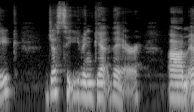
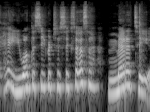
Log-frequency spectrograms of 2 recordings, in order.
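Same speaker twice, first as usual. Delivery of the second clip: mock hype pitch; 8 semitones higher, 3 dB louder than usual. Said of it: "They're just like".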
